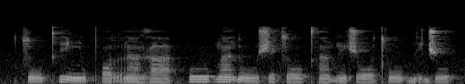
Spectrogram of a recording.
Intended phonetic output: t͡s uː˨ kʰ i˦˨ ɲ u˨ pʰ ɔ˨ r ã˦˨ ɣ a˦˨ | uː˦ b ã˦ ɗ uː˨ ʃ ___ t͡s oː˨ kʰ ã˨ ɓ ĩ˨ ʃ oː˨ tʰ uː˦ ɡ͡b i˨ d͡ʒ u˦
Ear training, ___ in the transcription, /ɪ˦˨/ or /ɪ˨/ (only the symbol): ɪ˨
